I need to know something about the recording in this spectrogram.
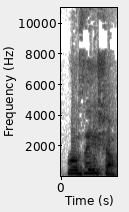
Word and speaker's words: rosacea: the pronunciation of that well i think the pronunciation is rosacea rosacea r-o-s-a-c-e-a rosacea well anyway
